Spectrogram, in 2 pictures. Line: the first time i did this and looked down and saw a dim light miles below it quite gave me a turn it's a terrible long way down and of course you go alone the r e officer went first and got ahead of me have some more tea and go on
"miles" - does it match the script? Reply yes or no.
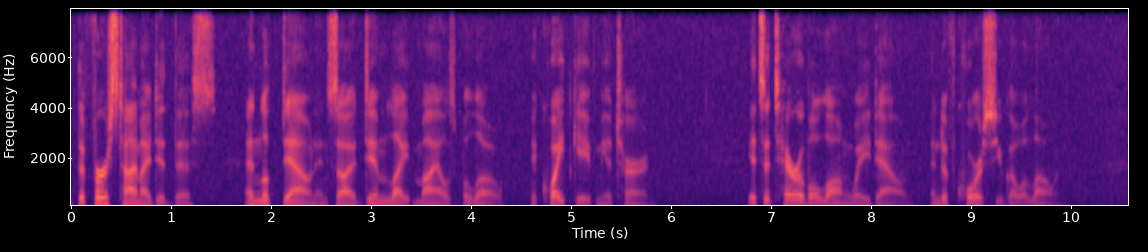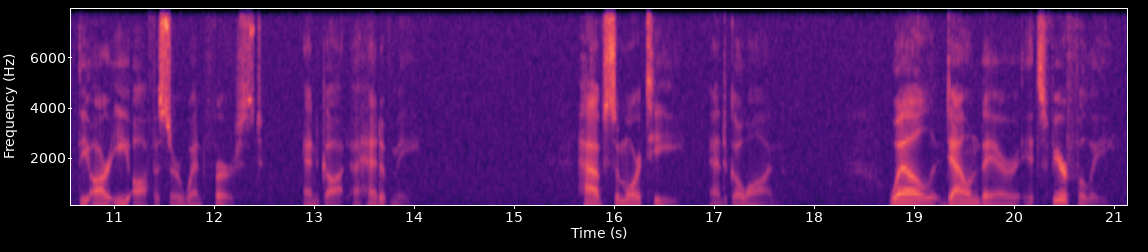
yes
